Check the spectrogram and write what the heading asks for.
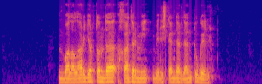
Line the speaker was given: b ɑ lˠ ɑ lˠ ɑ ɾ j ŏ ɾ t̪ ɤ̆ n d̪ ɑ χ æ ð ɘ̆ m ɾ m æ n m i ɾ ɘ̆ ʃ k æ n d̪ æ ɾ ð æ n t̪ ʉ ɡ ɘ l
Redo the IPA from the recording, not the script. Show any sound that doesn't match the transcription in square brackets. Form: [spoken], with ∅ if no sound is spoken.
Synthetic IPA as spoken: b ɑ lˠ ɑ lˠ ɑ ɾ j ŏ ɾ t̪ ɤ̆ n d̪ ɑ χ æ ð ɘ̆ [∅] ɾ m [i] n [b] i ɾ ɘ̆ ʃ k æ n d̪ æ ɾ ð æ n t̪ ʉ ɡ ɘ l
